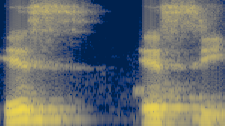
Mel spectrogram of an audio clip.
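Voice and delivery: এসএসসি very slowly, "es... es-si"; spelled-out, drawn-out এসএসসি for learners; slow correct pronunciation. Shown as a demonstration. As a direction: break up এসএসসি with pauses and pure e. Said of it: "উচ্চারণটা হচ্ছে এসএসসি".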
